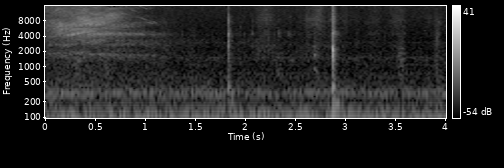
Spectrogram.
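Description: Handling of a small diecast model car on a tabletop: a faint scraping rustle in the first second, then two small clicks.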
